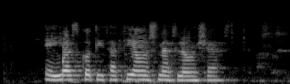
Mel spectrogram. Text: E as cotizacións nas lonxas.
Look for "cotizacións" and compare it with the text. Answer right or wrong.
right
